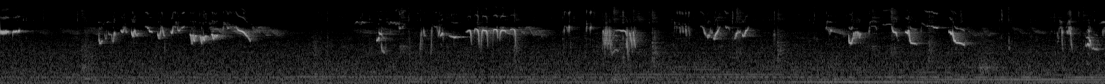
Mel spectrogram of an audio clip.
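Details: Blue-headed rock thrush pouring out a long run of high, fast chirps and whistled slides in dense clusters, several phrases in a row with short breaks and a low hum behind.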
